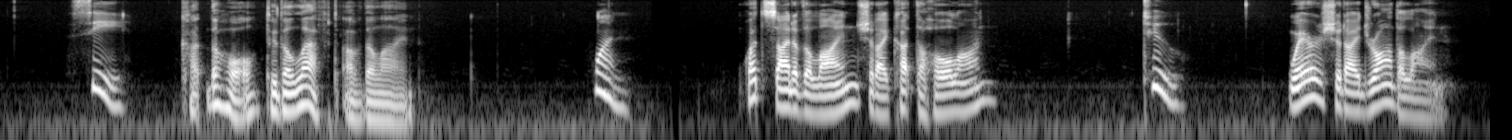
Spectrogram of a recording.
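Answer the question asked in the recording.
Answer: 1: What side of the line should I cut the hole on?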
